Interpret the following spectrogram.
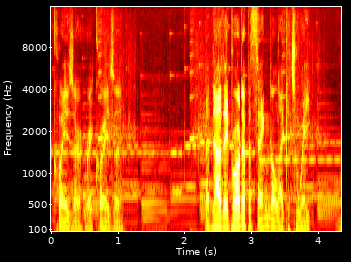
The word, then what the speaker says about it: Rayquaza: They're like, it's Rayquaza.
